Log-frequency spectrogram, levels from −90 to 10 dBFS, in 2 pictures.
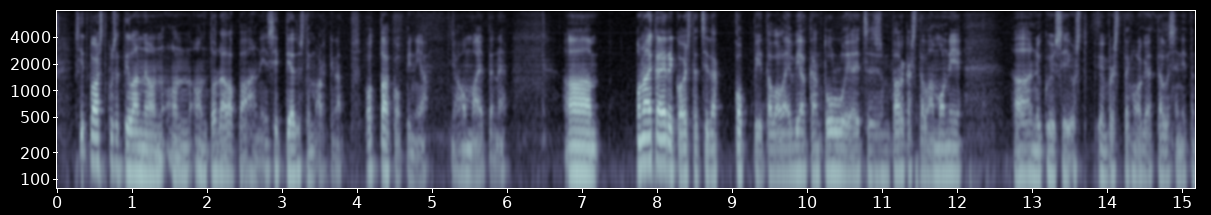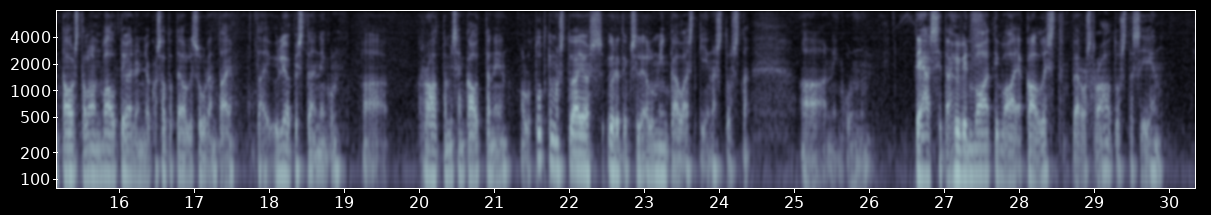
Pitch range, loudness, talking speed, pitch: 110-125 Hz, -24 LUFS, 145 wpm, 115 Hz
